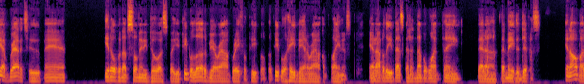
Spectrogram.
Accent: Chicago, Illinois, United States; now in Indiana, United States; That's where I live at. And I don't know anybody there because I'm from Chicago.

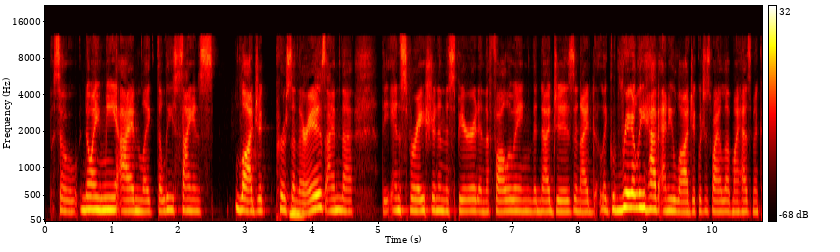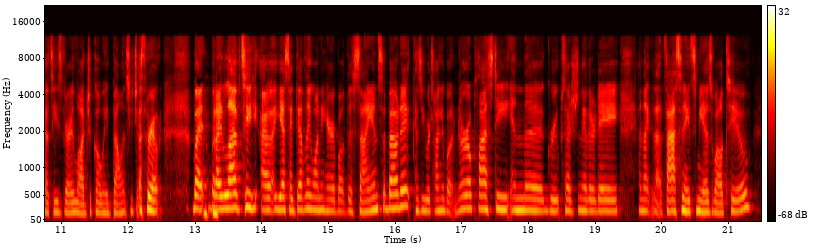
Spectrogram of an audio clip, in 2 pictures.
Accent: Toronto, Ontario, Canada; I'm from Toronto, right?

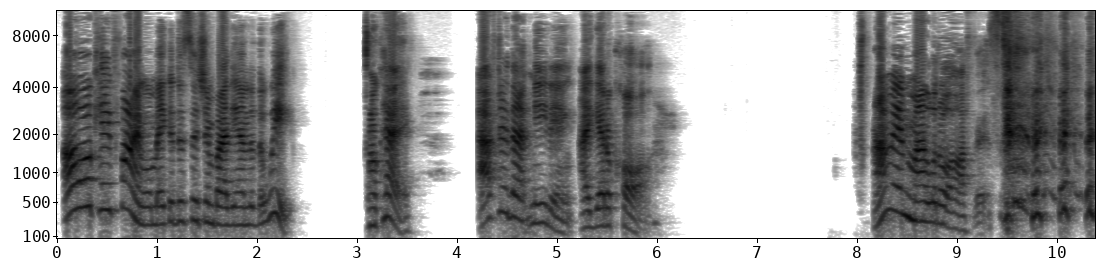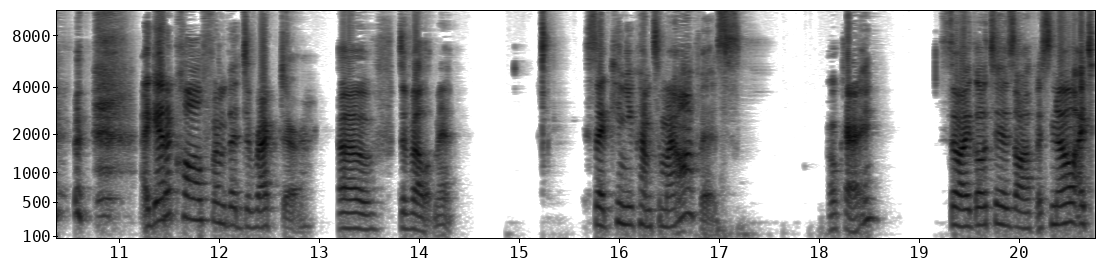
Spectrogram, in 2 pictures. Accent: Brooklyn, New York, United States; now in Florida, United States; For those who don't know, I am originally from Brooklyn. Flatbush to be exact. But I said, you know what? I cannot bring Flatbush to Florida.

